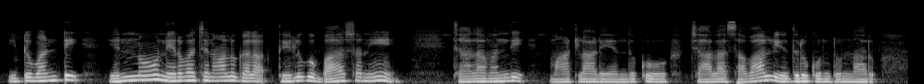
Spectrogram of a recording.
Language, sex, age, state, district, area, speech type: Telugu, male, 45-60, Andhra Pradesh, Chittoor, urban, spontaneous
